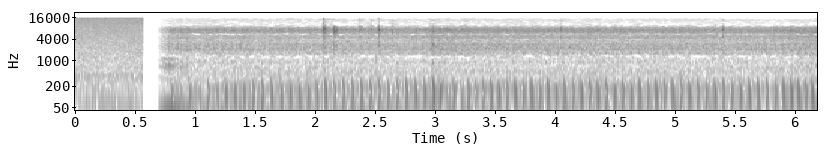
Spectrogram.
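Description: A small engine running at a steady idle, starting abruptly less than a second in, with an even rapid pulse of about ten beats a second.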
